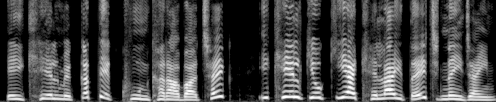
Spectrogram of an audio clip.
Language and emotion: Maithili, disgusted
